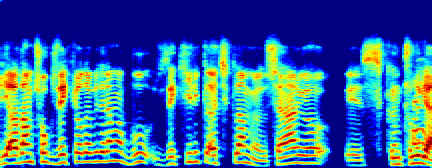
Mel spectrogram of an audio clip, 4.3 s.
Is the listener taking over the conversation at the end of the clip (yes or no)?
no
